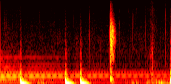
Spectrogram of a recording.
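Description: Background music: low kick-drum beats, two in quick succession near the middle, under held instrument chords, with one sharp drum hit.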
